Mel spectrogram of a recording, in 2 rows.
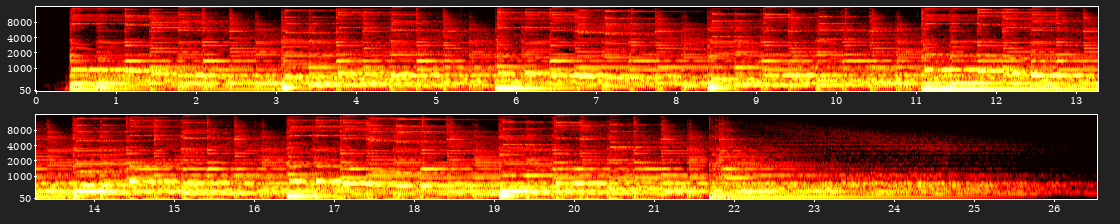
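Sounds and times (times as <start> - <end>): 
instrumental music: 0.4 - 25.8.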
